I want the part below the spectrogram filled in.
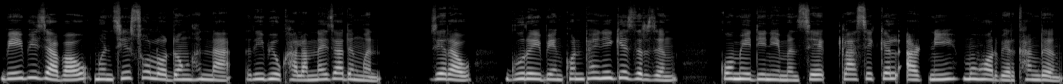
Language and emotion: Bodo, neutral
